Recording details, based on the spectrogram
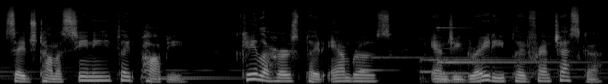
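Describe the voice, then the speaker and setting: Casting: male credits announcer, slightly high voice, scripted audio drama outro over clear music. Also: animated, measured pace. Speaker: cast member reading credits.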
